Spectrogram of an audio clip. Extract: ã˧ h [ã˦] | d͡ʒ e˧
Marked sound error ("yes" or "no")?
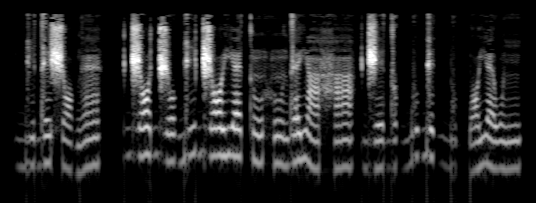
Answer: no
